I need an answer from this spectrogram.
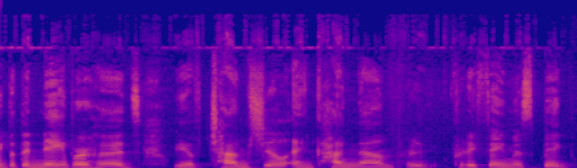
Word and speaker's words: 잠실: Notice it's not spelled Jamsil, it's Jamsil is the spelling, but the pronunciation, of course, is right in between that J and that CH, isn't it? Jamsil, right?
